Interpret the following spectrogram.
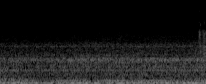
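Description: Steady low background noise with a faint hum and hiss: room tone in a pause between words.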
